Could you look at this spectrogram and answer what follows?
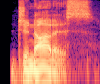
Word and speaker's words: Jonnatas: How does he say it? He says Jonnatas. Jonnatas? Jonnatas. I didn't hear Joe, I heard Jonnatas.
